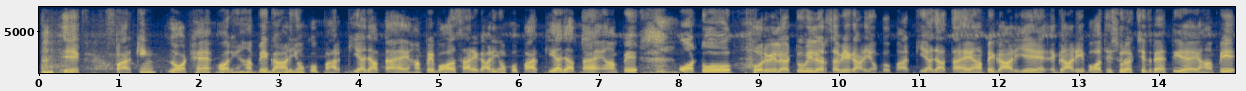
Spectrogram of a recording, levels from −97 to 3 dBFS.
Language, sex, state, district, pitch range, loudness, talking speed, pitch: Hindi, male, Bihar, Saran, 160-170 Hz, -16 LUFS, 180 wpm, 165 Hz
